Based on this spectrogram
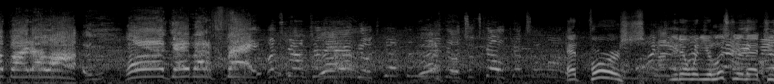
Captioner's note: crowd chatter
